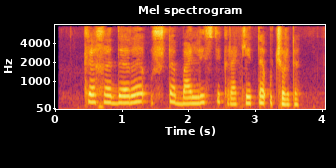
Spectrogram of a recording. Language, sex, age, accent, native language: Uzbek, female, 18-24, Toshkent shahri, Uzbek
